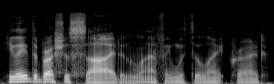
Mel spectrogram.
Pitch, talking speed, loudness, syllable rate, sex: 95 Hz, 220 wpm, -20 LUFS, 5.4 syllables/s, male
